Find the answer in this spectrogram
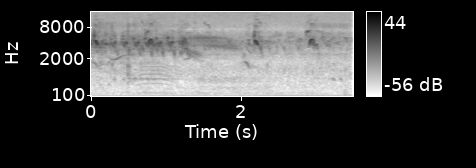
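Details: Australasian crested grebe family with two 16-day-old chicks at Lake Benmore, Mackenzie Country, New Zealand, as parents feed them fish: thin high peeping, a quick cluster then two isolated squeaks, over background hiss and low hum.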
